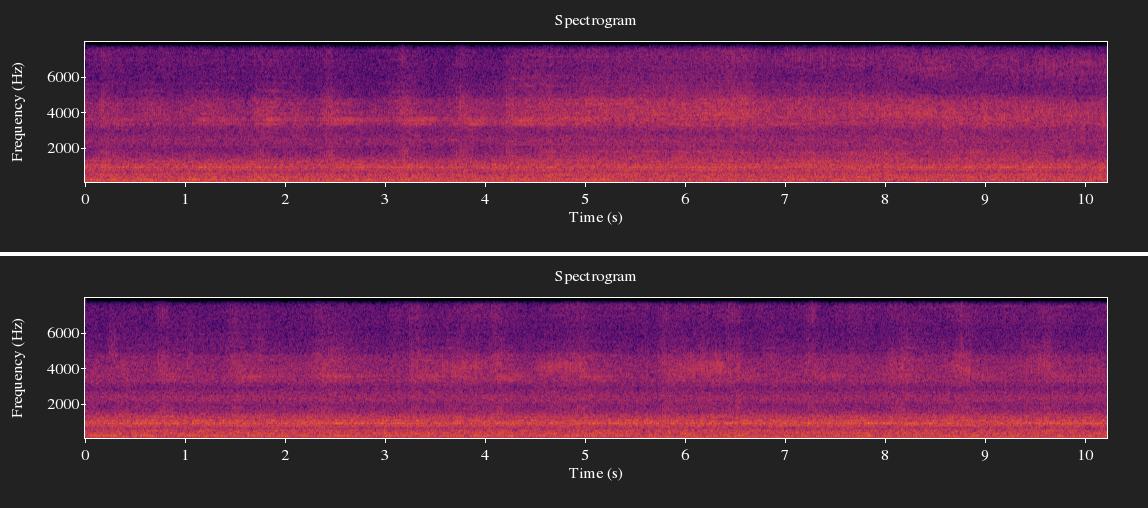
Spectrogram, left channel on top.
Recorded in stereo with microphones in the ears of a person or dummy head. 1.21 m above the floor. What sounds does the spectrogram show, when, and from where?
Only background noise.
